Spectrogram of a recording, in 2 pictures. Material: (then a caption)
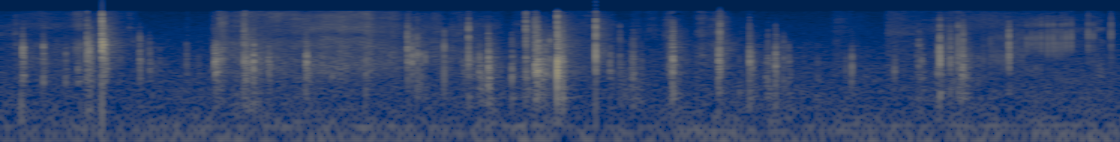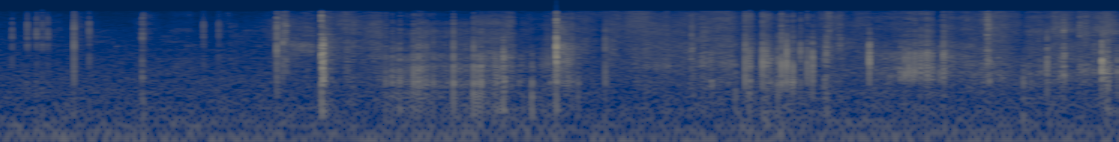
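Paper. Hands with long painted nails grab, bend and flip the thin pages of an open glossy paper magazine lying on a bed. The result is dry, bright crinkling and rustling, with many short, sharp crackles and brief swishing bursts over a quiet background.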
